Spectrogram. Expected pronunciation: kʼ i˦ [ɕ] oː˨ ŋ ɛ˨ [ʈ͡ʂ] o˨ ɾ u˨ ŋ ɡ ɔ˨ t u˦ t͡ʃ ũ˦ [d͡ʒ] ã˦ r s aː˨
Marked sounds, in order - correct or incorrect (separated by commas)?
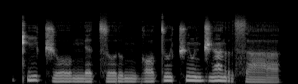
incorrect, incorrect, correct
